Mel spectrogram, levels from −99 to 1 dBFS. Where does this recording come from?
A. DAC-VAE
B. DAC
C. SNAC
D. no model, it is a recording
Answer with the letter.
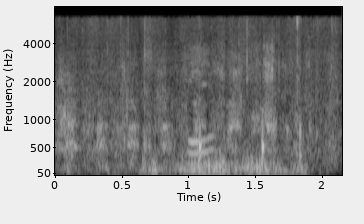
A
